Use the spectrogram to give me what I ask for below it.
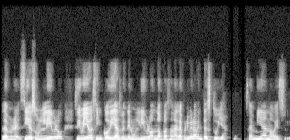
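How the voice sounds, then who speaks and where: A young woman with a fairly high voice tells her faith testimony as a podcast guest. She speaks earnestly and replays her prayers as little conversations with God. The tone stays sincere and storytelling. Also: fairly even intonation, quick pace.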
